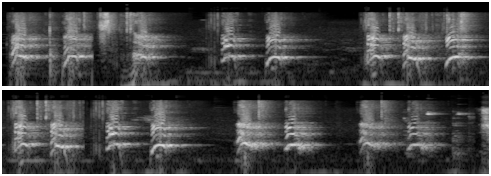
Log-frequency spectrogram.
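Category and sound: animal, dog barking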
